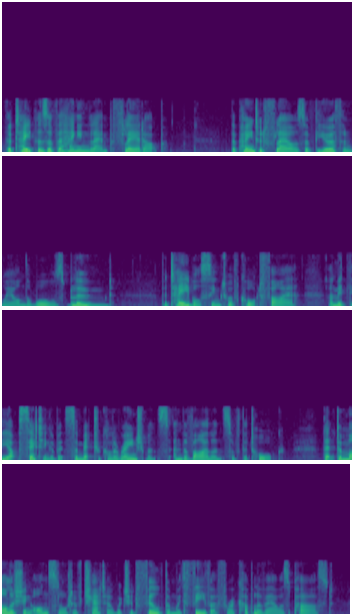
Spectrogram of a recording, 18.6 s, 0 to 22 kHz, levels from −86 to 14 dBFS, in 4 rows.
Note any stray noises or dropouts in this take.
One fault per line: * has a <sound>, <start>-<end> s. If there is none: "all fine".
all fine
